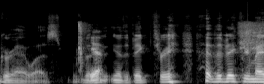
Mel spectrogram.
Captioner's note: laughs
